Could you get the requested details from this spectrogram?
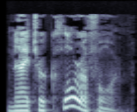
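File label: "nitrochloroform", British English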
